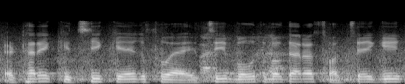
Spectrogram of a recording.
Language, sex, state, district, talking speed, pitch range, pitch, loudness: Odia, male, Odisha, Khordha, 135 wpm, 120-130 Hz, 125 Hz, -14 LUFS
